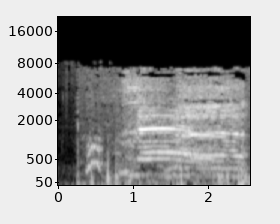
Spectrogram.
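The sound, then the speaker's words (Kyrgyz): Sheep and goats bleat in a herder's livestock yard in a village of Bazar-Korgon district: a short wavering bleat, then a loud, long, drawn-out call. “Биз азыр Базар Коргон районундагы Коткор кыштоосундагы мал, кой, жылкы багып жүргөн Улан Турунбаев аттуу жигиттин короосуна келдик.”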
